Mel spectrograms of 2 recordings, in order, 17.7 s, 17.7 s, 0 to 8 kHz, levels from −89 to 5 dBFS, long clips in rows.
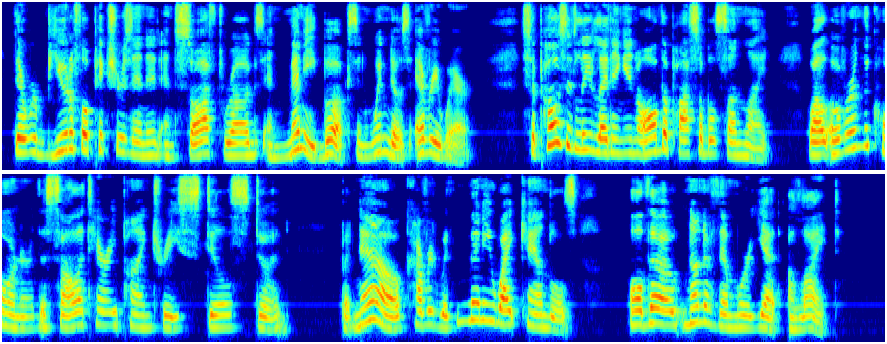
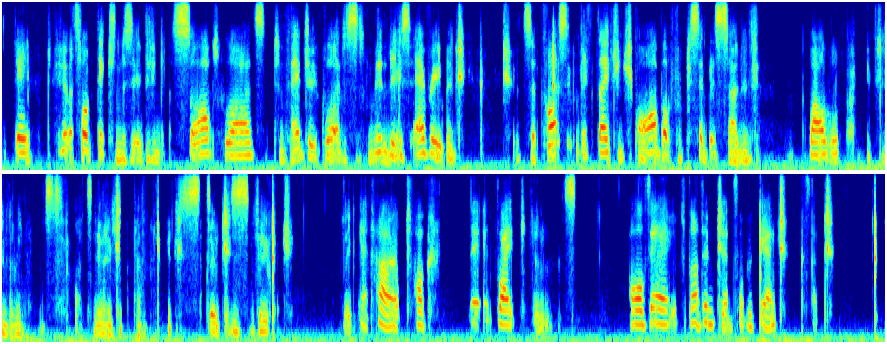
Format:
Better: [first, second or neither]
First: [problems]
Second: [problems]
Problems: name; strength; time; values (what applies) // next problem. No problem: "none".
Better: first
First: none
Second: noise reduction (neural diffusion model UNIVERSE++)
